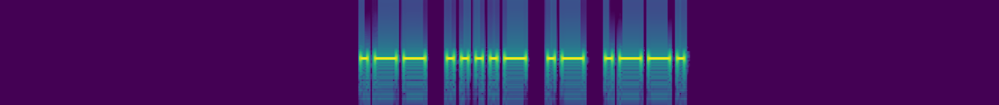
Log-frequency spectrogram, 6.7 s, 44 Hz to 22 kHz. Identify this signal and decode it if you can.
Morse code, heard as a keyed tone, about 25 wpm, 700 Hz. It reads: W4AP
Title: USA Call Signs - 4 Characters - Repeated 3x - 25wpm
